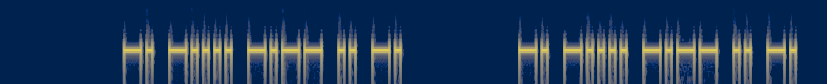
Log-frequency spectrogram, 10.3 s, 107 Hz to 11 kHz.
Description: Morse code, heard as a keyed tone, about 17 wpm, 700 Hz. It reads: N6YIN N6YIN
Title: USA Call Signs - 5 Characters - Repeated 2x - 17wpm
